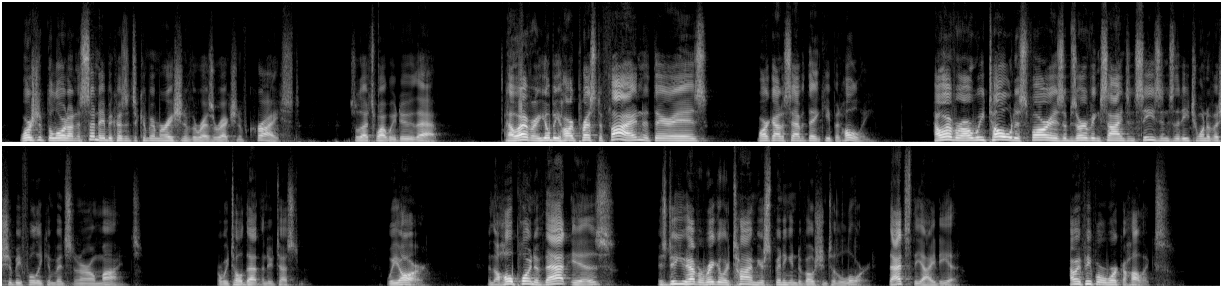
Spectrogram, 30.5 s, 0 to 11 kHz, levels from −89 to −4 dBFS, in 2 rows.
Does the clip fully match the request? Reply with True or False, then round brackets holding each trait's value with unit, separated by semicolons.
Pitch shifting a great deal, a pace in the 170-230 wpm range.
True (7.7 semitones; 205 wpm)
